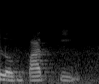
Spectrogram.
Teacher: Dalam pengimbuhan sufiks i pada dasar lompat terjadi penggeseran di mana fonem t yang semula berada pada suku kata pat menjadi berada pada suku kata ti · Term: penggeseran fonem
